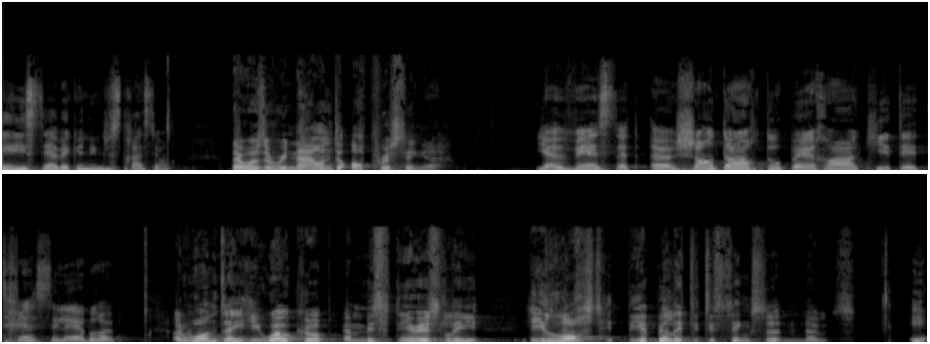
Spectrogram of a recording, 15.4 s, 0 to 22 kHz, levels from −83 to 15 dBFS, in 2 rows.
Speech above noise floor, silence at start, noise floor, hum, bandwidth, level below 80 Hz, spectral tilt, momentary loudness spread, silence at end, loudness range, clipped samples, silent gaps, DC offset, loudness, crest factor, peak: 46 dB; 0 s; -77 dBFS; none; 15.5 kHz; -80 dBFS; -4 dB/octave; 15 LU; 0 s; 5 LU; under 0.1%; none; under 0.1%; -32 LUFS; 22 dB; -10 dBFS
